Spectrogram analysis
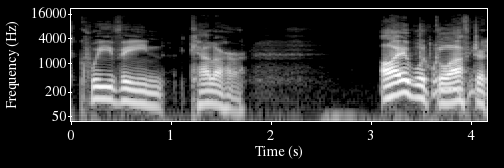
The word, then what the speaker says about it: Caoimhín: Bryn wants to know how you pronounce the Irish keeper's name, the Scouser number 2. It's Caoimhín Kelleher.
